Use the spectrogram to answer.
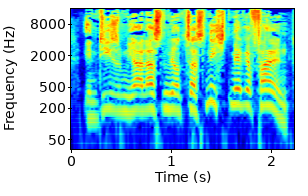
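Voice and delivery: high, loud protest; defiant shout. Acted. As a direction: shout your refusal. Residents protesting loudly. (trotziger Protestruf)

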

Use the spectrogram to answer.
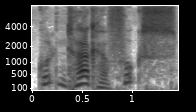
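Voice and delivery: high-pitched owl voice; high, lively Uhu; owl character greeting. Acted. Owl greets fox in story.

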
